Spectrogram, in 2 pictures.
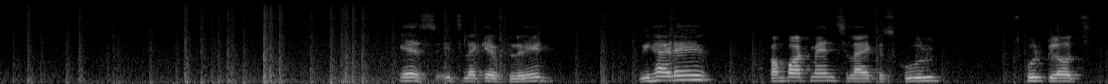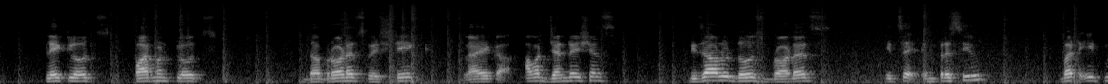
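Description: Comfort noise in place of the background occurs from 9.67 to 9.97 s in this speech clip. For 300 ms the real room noise gives way to a steady, featureless hiss about 2 dB quieter. The likely cause is Opus discontinuous transmission, where the sender goes silent and the receiver synthesises filler noise.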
